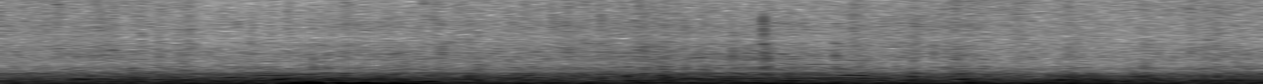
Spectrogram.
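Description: Outdoor ambience of indistinct voices over a steady low hum, with a brief wind buffet on the microphone about a second in.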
